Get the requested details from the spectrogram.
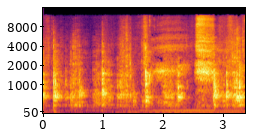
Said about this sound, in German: Sobald die Frau wieder einmal das Haus verlassen hatte, durchwühlte er die Kisten und Truhen nach Geld.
